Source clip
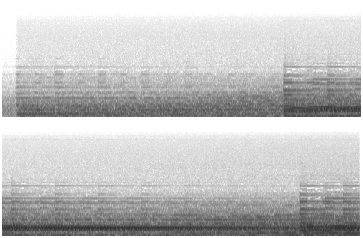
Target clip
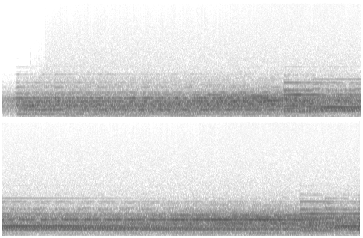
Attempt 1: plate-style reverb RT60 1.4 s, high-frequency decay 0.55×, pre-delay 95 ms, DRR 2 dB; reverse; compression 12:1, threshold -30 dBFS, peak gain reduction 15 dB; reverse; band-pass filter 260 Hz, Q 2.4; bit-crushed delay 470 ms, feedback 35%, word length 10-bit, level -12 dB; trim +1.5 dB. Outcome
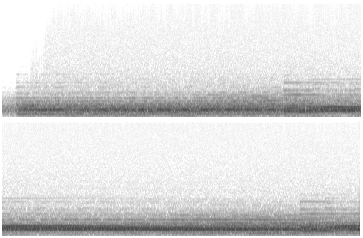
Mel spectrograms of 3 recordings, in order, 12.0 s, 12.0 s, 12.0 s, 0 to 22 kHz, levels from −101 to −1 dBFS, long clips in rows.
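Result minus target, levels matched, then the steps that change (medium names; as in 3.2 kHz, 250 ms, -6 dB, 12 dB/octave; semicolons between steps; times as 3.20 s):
500 Hz band -10.0 dB
change: band-pass filter 610 Hz, Q 2.4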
